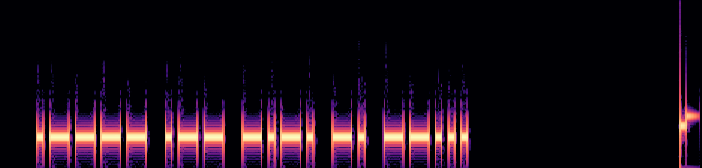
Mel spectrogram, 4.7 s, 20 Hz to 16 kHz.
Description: Morse code, heard as a keyed tone, about 28 wpm, 700 Hz. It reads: 1WCN7
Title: Code Groups - 5 Letter:Numbers - 28wpm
